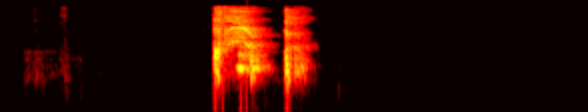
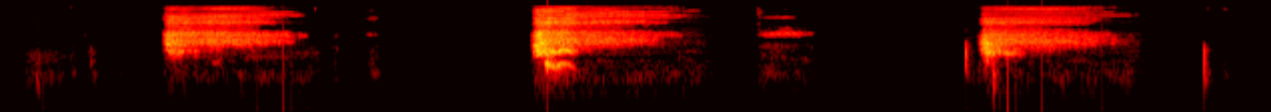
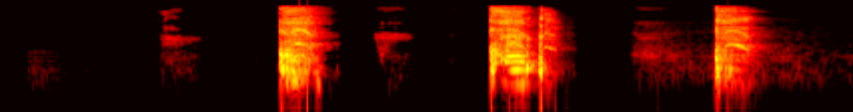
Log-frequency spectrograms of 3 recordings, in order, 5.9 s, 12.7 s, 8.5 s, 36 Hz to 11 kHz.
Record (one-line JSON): {"cough_length": "5.9 s", "cough_amplitude": 31701, "cough_signal_mean_std_ratio": 0.25, "exhalation_length": "12.7 s", "exhalation_amplitude": 19674, "exhalation_signal_mean_std_ratio": 0.38, "three_cough_length": "8.5 s", "three_cough_amplitude": 31270, "three_cough_signal_mean_std_ratio": 0.3, "survey_phase": "beta (2021-08-13 to 2022-03-07)", "age": "45-64", "gender": "Female", "wearing_mask": "No", "symptom_none": true, "smoker_status": "Ex-smoker", "respiratory_condition_asthma": true, "respiratory_condition_other": false, "recruitment_source": "REACT", "submission_delay": "3 days", "covid_test_result": "Negative", "covid_test_method": "RT-qPCR", "influenza_a_test_result": "Negative", "influenza_b_test_result": "Negative"}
